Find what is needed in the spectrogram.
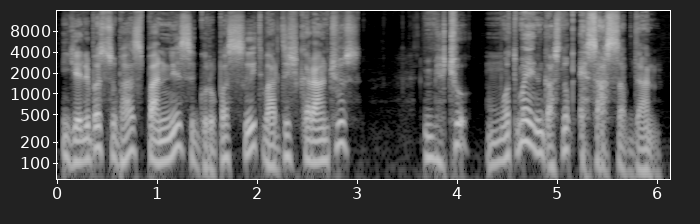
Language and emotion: Kashmiri, happy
